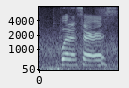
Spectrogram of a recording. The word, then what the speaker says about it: Buenos Aires: tour to Vegas that's how you say it Buenos Aires oh wait just outside of Buenos Aires in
